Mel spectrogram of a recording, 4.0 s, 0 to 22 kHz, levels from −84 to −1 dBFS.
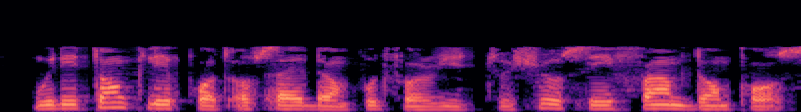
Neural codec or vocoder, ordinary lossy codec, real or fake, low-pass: none; AAC, 16 kbps; real; 7.2 kHz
